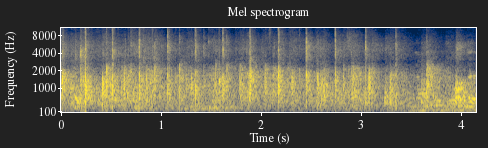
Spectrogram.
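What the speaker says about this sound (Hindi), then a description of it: "सबसे पहले तो जाकिर साहब के लिए जोरदार तालियां बजाएंगे।" An audience claps for a speaker at a talk, with sharp individual claps standing out over a fairly sparse, moderately loud patter that keeps going throughout.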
